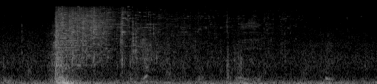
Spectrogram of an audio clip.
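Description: Glass shatters loudly in The Last of Us Part II, a single sharp smash with scattered falling shards tinkling afterward against a hushed game ambience.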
